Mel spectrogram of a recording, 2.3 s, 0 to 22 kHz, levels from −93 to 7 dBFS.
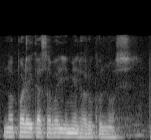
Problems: none marked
